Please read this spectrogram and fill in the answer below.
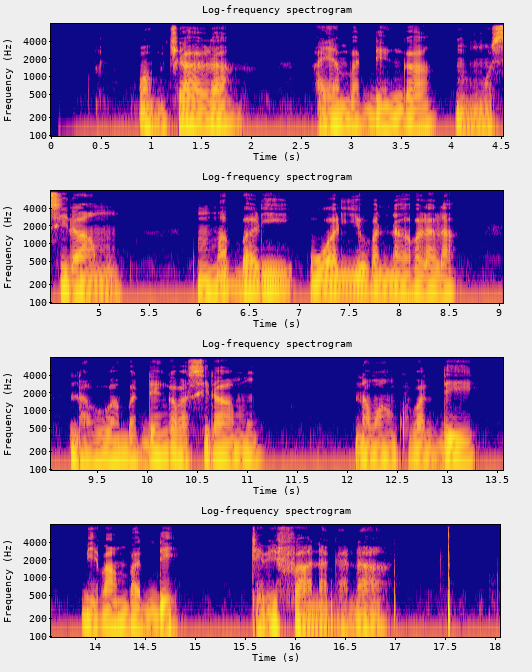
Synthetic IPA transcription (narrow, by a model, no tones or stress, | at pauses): o̞mucaːla | jaːmbadːe̞ŋɡa | mmusilaːmu | mumabːaliwalijo̞βanːaːβalala | naβo̞βaːmbadːe̞ŋɡaβasiɾaːmu | nawaːŋkuβadːe̞ | βjeβaːmbadːe̞ | tʰe̞βifaːnaɡana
